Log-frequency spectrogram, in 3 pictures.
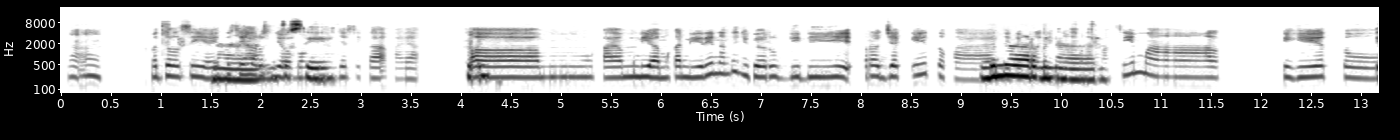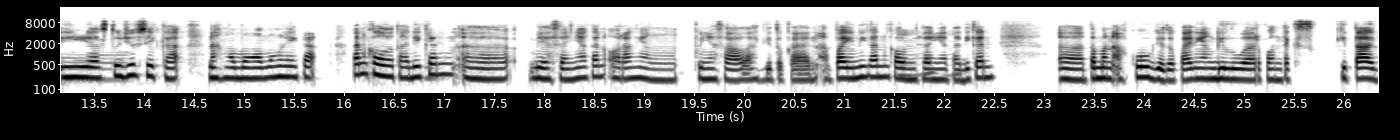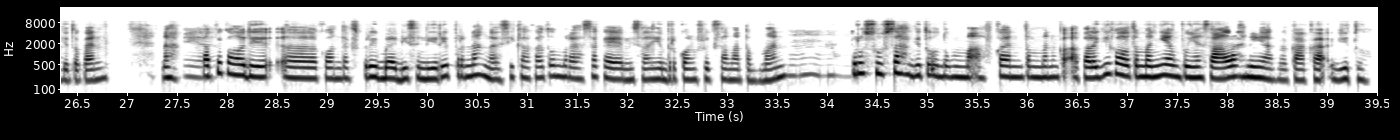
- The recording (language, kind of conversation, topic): Indonesian, unstructured, Bagaimana biasanya kamu menyelesaikan konflik dengan teman dekat?
- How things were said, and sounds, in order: static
